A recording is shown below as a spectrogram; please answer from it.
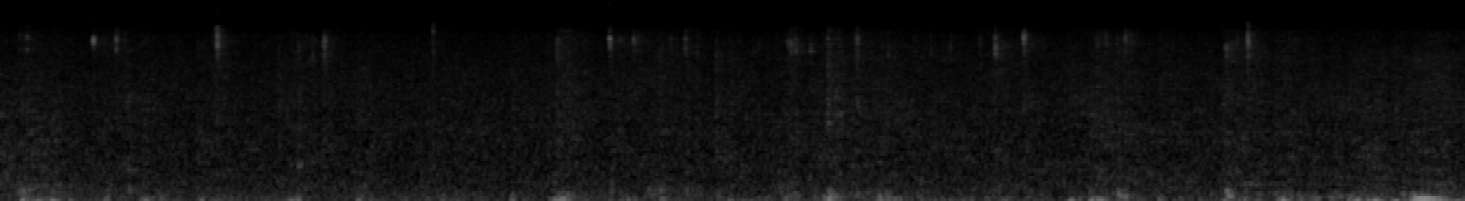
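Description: Faint, irregular clicks of a computer keyboard being typed on.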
